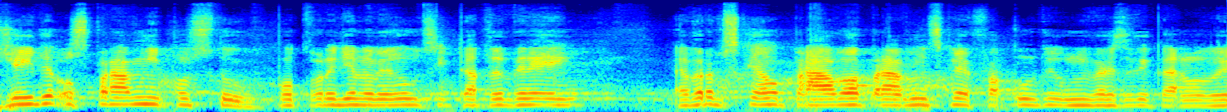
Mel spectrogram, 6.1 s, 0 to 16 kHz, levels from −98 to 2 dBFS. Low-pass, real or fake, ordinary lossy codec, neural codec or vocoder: 14.4 kHz; fake; AAC, 64 kbps; codec, 44.1 kHz, 2.6 kbps, DAC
